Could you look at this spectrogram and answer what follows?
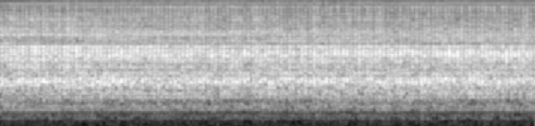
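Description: A Kinyo VHS rewinder winding a tape back, producing a constant, even mechanical whir that stays steady from start to finish.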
